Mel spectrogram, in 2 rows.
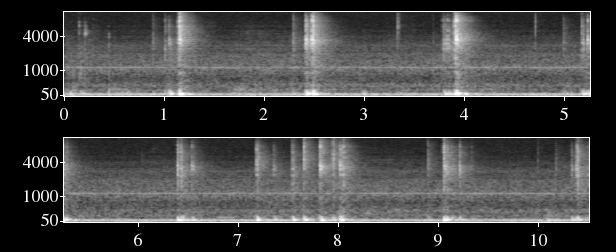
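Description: Long nail tips, with the fingers curled, tap a flat, solid wooden tabletop. They make sharp, bright clicks in irregular bursts, some single and some in quick clusters. Underneath runs a steady low hum and a faint constant tone near 1.1 kHz.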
